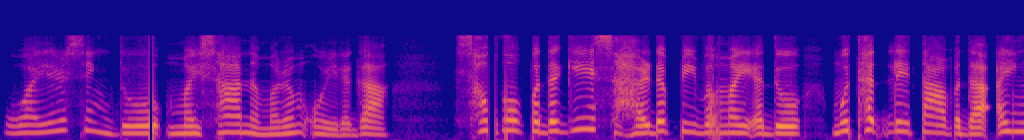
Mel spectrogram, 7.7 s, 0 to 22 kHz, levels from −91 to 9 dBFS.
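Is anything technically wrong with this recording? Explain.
Yes. There is packet loss on an ADPCM call, heard as short hard-edged dropouts in the speech at 1.12–1.16 s, 3.66–3.82 s, 5.32–5.45 s and 7.14–7.22 s. The first gap comes just before "ꯃꯩꯁꯥꯅ ꯃꯔꯝ", and the third just before "ꯃꯩ ꯑꯗꯨ". The second gap is broken into pieces, losing 80 ms spread over 140 ms. The third loses 50 ms spread over 80 ms. Lost packets are replaced by silence. The decoder's adaptive predictor and step size then drift from the sender's, so the speech returns slightly off-level or rough before settling.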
